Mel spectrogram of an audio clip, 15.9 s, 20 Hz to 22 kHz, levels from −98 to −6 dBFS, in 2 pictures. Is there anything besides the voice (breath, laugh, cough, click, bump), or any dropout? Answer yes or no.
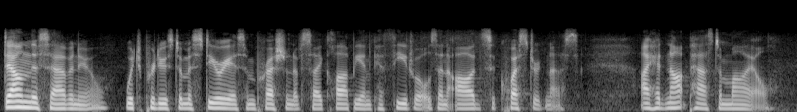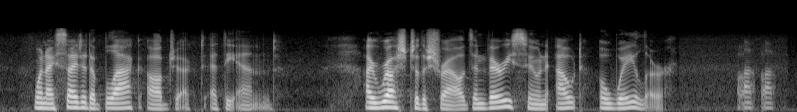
yes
